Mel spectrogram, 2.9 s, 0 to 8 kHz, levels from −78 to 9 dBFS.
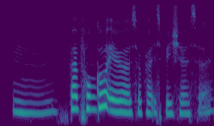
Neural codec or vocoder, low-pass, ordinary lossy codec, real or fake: none; 7.2 kHz; none; real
